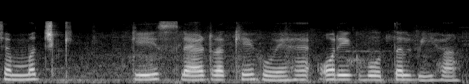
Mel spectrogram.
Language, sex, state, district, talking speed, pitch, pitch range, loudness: Hindi, male, Chandigarh, Chandigarh, 140 wpm, 210 Hz, 190-220 Hz, -17 LUFS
